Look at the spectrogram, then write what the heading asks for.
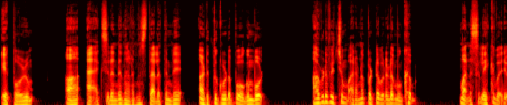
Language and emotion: Malayalam, sad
